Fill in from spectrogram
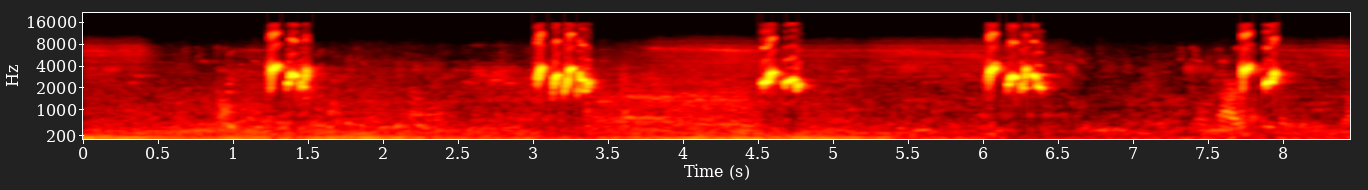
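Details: A red-whiskered bulbul delivers its morning song for voice training: clear, sharp phrases of three or four rapid whistled notes, spaced about one and a half seconds apart, with a faint low rumble behind.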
